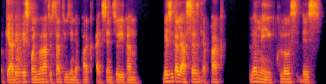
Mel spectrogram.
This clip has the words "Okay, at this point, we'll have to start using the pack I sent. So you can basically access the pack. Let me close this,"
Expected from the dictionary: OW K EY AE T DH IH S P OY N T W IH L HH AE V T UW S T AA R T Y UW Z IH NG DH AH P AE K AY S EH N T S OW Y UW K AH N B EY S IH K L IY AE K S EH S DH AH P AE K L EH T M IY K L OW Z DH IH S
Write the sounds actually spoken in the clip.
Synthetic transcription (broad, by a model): OW K EY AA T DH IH S P OY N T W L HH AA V T UW S T AA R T Y UW Z IH NG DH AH P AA K AY S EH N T S OW Y UW K AH N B EY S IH K L IY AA S EH S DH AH P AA K L EH T M IY K L OW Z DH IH S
